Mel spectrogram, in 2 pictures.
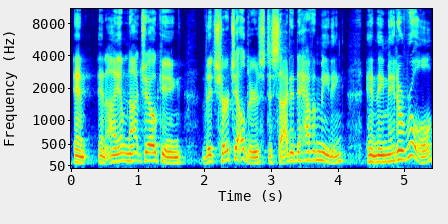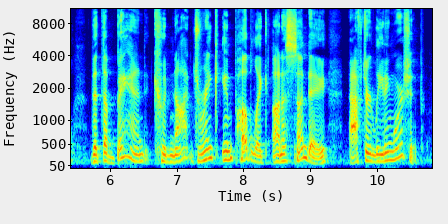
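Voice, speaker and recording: A male pastor delivering a sermon in a storytelling way, often doubling up his words. His voice sits high. The pitch bounces around a lot. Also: moderate pace. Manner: animated storytelling, repeats words.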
